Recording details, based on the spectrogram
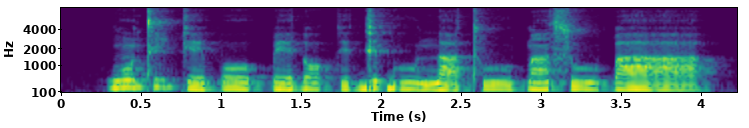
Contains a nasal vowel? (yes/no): yes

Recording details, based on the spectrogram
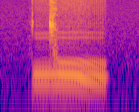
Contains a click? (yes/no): yes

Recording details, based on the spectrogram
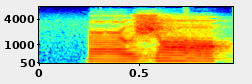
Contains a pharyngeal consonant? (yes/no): yes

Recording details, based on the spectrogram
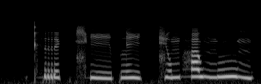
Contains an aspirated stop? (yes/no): yes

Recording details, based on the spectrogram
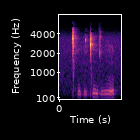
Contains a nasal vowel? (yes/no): yes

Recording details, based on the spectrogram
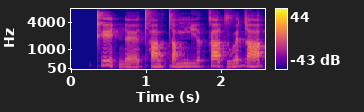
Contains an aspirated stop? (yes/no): yes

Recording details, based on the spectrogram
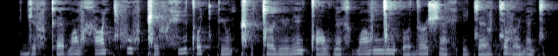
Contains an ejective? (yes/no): yes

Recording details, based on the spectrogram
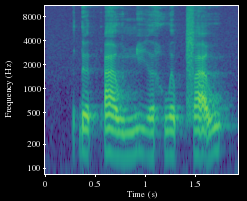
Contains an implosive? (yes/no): yes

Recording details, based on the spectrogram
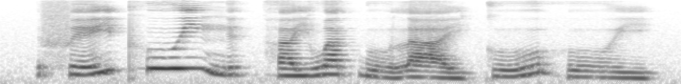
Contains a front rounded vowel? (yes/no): no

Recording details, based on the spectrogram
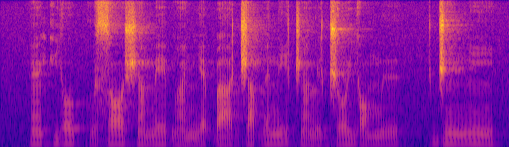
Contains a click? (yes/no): no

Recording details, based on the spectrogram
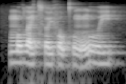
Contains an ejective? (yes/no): no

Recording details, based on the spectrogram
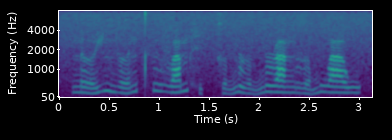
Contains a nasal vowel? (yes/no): no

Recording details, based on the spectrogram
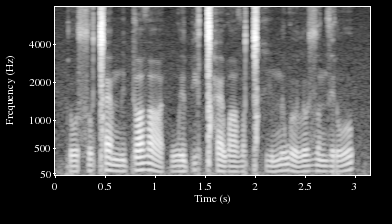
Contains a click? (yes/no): yes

